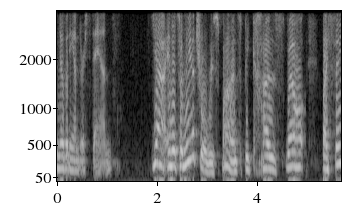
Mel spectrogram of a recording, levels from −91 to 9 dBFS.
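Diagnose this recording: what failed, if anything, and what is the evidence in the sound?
Hard clipping runs through the whole speech recording. Every loud syllable carries a harsh, gritty fuzz, and the peaks sound squashed rather than just loud. The signal was pushed about 15 dB past what a gain stage or converter could pass, so around a sixth of the samples hit the ceiling and were cut flat. Those flat tops add dense harmonics. Because the call path passes nothing above 4 kHz, the ones above that are cut off, leaving the rasp inside the narrow telephone band.

Short concealed packet loss shows up from 1.04 to 1.08 s. There is a brief smeared wobble where the sound briefly holds its last shape instead of moving on, then blends back into the real speech. This is a network fault. About 20 ms of audio, which fits one lost packet, never reached the receiver in time. The jitter buffer and decoder filled roughly 23 ms by extending the preceding sound and crossfading out.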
